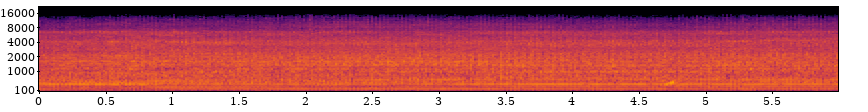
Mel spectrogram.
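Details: Ford Lincoln Navigator 5.4 V8, previously seized engine now unseized, first start after rewiring, in neutral: smooth, steady idle with an even drone and no ticking, knocking or stumbling; running healthily.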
